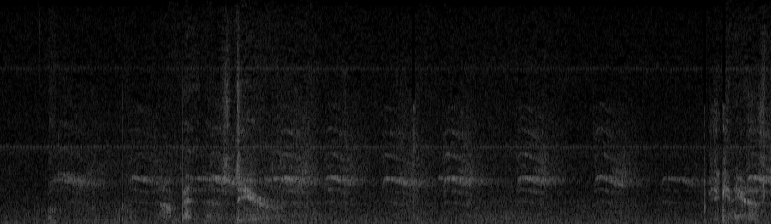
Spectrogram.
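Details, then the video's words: Blue jays call with runs of clear, downslurred notes repeated about every half second, in oak woods in Ohio on a deer hunt, a little after four in the afternoon; quiet whispered speech and faint woodland background underneath. "you can hear those blue jays i miss that sound"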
